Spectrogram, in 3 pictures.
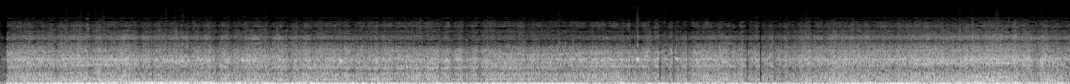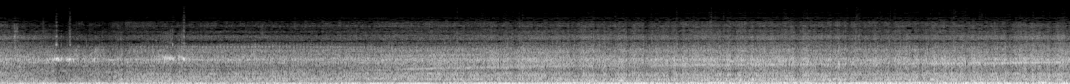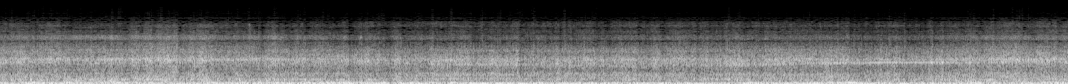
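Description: Onboard sound of a racing kart at speed, its engine running hard over heavy wind rumble on the microphone. The engine's pitch wanders through the corners and rises steadily over the second half as it accelerates.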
